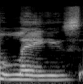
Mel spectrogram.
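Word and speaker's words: Leis: full playlist is Banya lays l e i s lays like you know Hawaiian Lays you wear around your neck is kind of how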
